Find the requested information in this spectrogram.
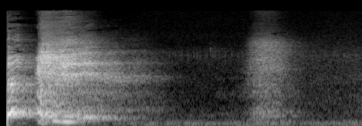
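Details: Single explosive sneeze with a sharp catch at the start, then a short breath out; an itchy sneeze during a cold.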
